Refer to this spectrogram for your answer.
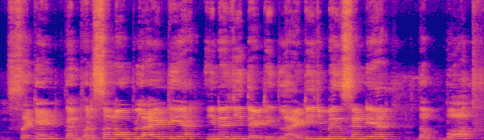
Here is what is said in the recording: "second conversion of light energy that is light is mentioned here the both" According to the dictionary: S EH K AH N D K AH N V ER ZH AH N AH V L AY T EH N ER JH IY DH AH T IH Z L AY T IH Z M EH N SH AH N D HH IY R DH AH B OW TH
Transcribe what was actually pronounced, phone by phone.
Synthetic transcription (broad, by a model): S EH K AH N D K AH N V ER S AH N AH P L AY T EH N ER JH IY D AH T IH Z L AY T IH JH M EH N S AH N D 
